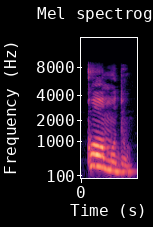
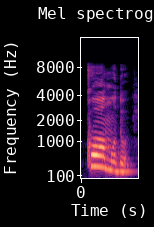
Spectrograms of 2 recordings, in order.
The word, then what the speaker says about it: cômodo: agora na letra b cômodo de novo cômodo perceba que o som ele é o que ele é fechado então recebe o acento circunflexo o número número 1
